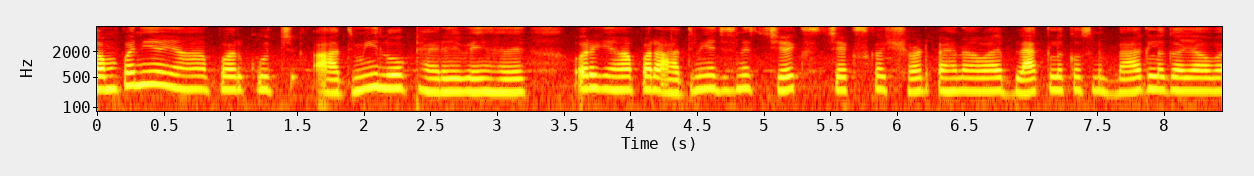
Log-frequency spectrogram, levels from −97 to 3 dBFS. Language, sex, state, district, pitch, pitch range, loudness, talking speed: Hindi, female, Chhattisgarh, Raipur, 255 Hz, 240-270 Hz, -20 LUFS, 215 wpm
